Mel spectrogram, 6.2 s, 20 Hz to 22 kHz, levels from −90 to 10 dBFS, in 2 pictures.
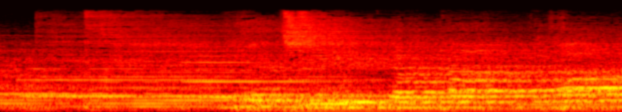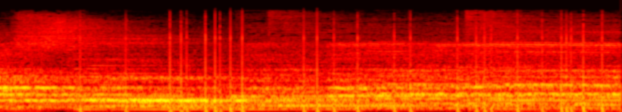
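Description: A train of clicks runs from 3.52 s to 6.14 s: around thirty similar pulses at roughly 10 per second, unevenly spaced and well above the surrounding level. They likely come from electrical interference or a faulty connection, and they tick over the sound and through the gaps.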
